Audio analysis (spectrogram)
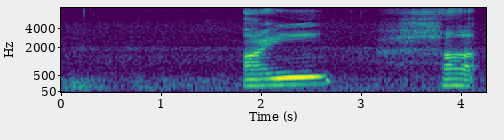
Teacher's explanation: حمزہ ہا، عین ہا، عین حلق سے ادا کریں گے اور ہا کو ہوا کے ساتھ ادا کریں گے۔ عین ہا حلق کے درمیانی حصے سے ادا ہوتے ہیں۔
